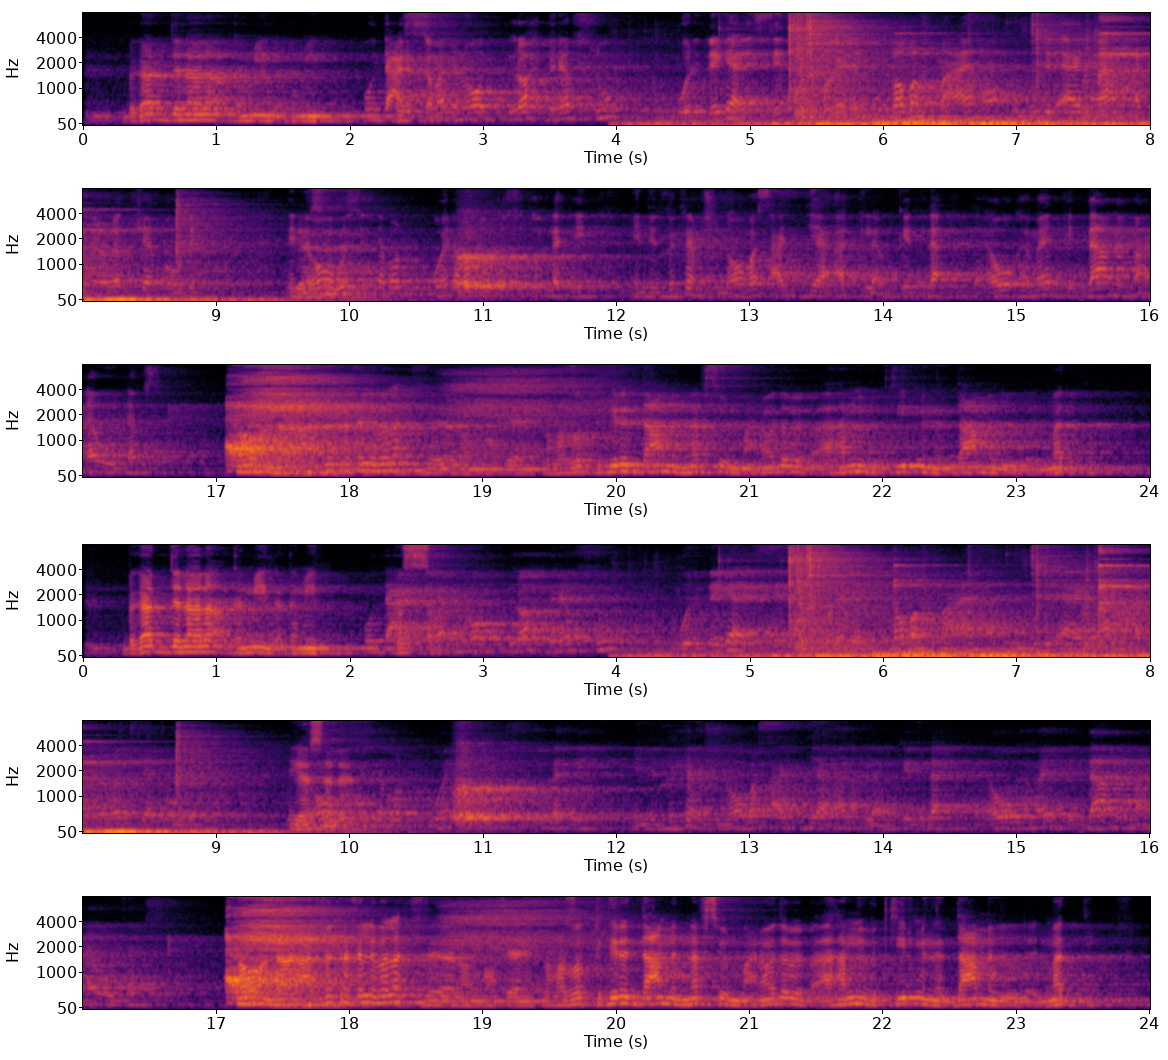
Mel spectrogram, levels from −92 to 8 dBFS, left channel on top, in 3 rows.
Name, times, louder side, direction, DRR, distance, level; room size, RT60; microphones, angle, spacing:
voice 1, 0.3-1.8 2.3-2.6 9.5-10.0 17.1-23.6, right 4 dB, 45° right, 10 dB, 0.5 m, -31 dB
voice 2, 2.1-4.0 4.4-8.9 9.3-11.8 12.1-16.6, left 2 dB, 80° left, 4 dB, 1.2 m, -39 dB
Crack, 3.9-9.4, equal, ahead, 1.1 m, -28 dB
sound 1, 4.4-4.5 6.1-6.2 6.5-6.6 7.6-7.8 8.2-9.0 9.5-9.6 10.2-10.4 10.7-11.0 12.3-12.8 13.6-14.0 15.9-16.0 16.6-16.7 17.0-18.0 18.5-19.9, right 2 dB, 65° right, 2.1 m, -31 dB
19.5 x 8.9 x 4.3 m, 2.6 s
head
